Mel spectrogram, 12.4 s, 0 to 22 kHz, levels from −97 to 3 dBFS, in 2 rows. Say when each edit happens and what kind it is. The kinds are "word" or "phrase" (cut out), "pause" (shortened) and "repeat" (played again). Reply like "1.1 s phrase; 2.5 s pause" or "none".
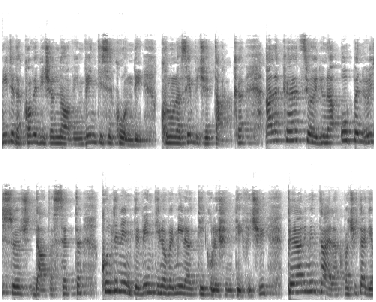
none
